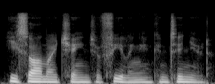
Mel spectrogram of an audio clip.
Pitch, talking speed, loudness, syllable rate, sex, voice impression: 110 Hz, 225 wpm, -18 LUFS, 5.9 syllables/s, male, very masculine, slightly old, thick, very relaxed, weak, dark, hard, muffled, slightly halting, slightly raspy, cool, intellectual, slightly refreshing, very sincere, very calm, very mature, slightly friendly, very reassuring, very unique, slightly elegant, very wild, sweet, slightly lively, slightly strict, slightly modest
